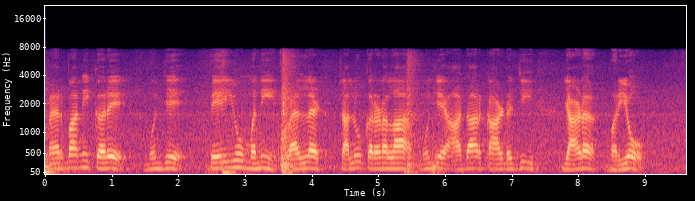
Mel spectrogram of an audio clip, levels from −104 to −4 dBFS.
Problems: constant background noise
